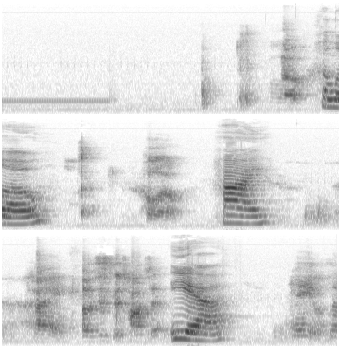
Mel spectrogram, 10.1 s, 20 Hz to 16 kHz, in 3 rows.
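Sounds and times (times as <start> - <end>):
phone ringback tone: 0.0 - 1.2.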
